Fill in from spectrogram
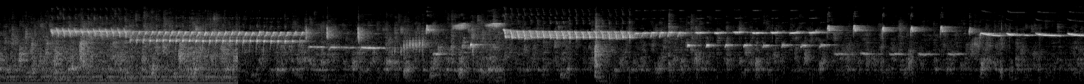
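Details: Singing canary with a varied song of steady whistled tones at shifting pitches, rapid buzzy trills and brief chirps strung together without pause.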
